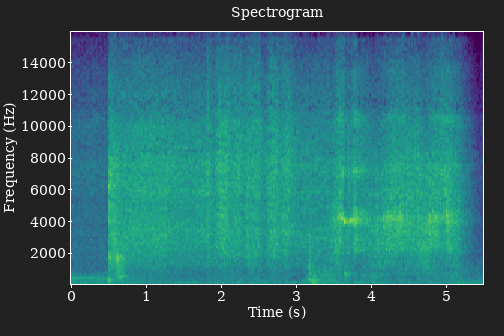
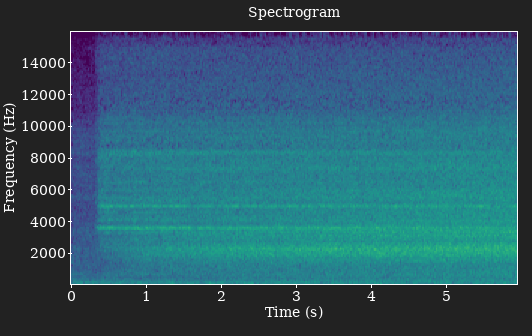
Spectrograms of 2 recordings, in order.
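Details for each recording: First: Nissan 300ZX twin turbo boost leak test at 20 psi with blow-off valve vacuum reference disconnected: steady sharp air hiss swelling and easing, only leak heard is the blow-off valve venting. Normal blow-off valve venting. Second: Nissan 300ZX twin turbo, engine off, intake pressurised for boost leak test with fuel pressure regulator disconnected, owner reporting turbo lag: steady hiss of escaping air at the back of the intake near the idle air control valve.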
